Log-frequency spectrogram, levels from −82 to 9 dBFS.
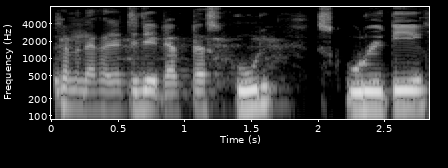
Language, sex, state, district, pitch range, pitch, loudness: Bengali, male, West Bengal, Dakshin Dinajpur, 135-140 Hz, 135 Hz, -14 LUFS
